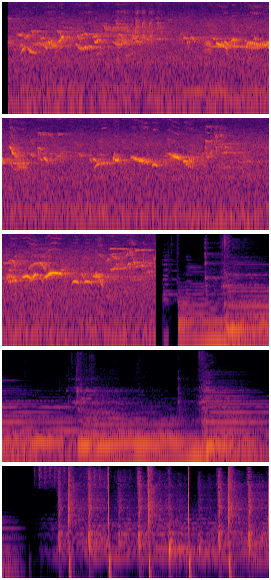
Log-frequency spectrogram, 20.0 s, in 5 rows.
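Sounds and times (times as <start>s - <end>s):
birds chirping and twittering: 0.1s - 10.4s.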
